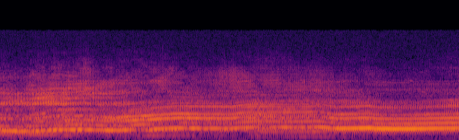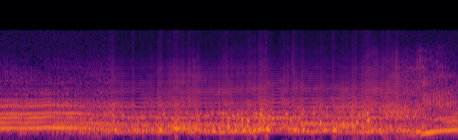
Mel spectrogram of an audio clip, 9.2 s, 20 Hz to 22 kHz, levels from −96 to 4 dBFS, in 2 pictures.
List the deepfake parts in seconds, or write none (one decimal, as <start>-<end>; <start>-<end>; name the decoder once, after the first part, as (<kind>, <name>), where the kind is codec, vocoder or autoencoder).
5.7-8.6 (vocoder, Vocos)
